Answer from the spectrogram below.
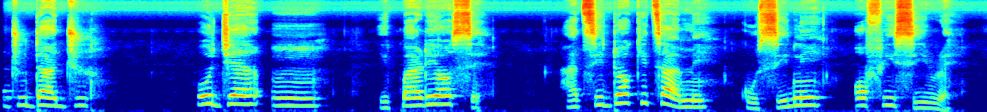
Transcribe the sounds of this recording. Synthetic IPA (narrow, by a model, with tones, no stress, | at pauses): d͡ʒu˦da˦d͡ʒu˦ | o˦d͡ʒɛ˦ũ˦ | i˨k͡pa˧ɾi˦ɔ˦sɛ˨ | a˨ti˧dɔ˦ki˦ta˦˨mĩ˧ | ko˨si˨˦nĩ˦ | ɔ˦fi˦˨si˨ɾɛ̰˨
